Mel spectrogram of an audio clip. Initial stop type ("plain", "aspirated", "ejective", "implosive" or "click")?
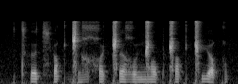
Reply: aspirated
